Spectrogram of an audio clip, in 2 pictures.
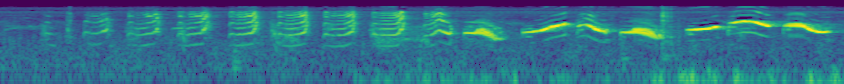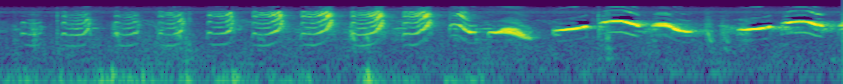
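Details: Chinese hwamei kept as a cage bird offered for sale, singing a loud, fast song: rapid runs of sharp repeated chirps alternating with looping rising-and-falling whistles, phrases tumbling on almost without pause.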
